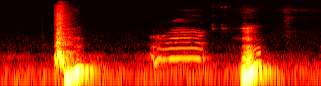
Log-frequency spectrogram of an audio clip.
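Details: Munchkin cat at home with a short, level, harmonic meow in the middle, set between two louder, low, abrupt vocal bursts that may be human, at the start and end.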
